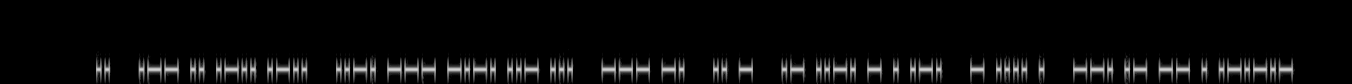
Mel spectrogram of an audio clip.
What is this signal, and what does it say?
Morse code, heard as a keyed tone, about 28 wpm, 700 Hz. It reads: I WILL FOCUS ON IT AFTER THE GAME.
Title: Sentences from Top 1000 Words - Review Part 4 - 28wpm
